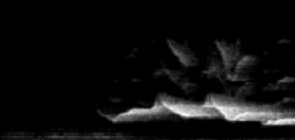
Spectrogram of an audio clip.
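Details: Young Azulão (Blue-black Grosbeak relative, pardo plumage) beginning to sing: a short warbled phrase rising from faint to loud, with bright chirpy notes wavering high.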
